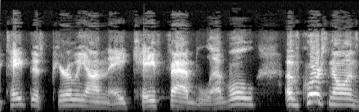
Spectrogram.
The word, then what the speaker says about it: kayfabe: I don't know why, but every time you say kayfabe, it annoys me. Oh, Harry, you're so cranky and I have a headache. Let's wrap it up and move on. Come on. The E is silent. Fabe.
